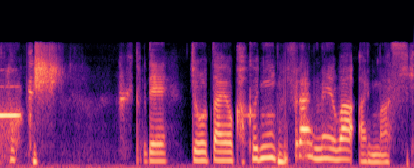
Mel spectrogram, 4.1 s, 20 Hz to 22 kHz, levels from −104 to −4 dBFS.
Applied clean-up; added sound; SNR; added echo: neural diffusion model UNIVERSE++.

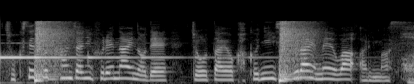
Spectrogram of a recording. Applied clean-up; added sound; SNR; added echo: none; Snare drum + Piano; 1 dB; none.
